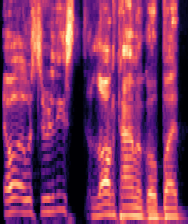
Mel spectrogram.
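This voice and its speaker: A man's voice: on the high side, expressive, fast, darkish tone. A man chatting casually as a singer being interviewed, informal and jokey about himself. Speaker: guest singer-songwriter.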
